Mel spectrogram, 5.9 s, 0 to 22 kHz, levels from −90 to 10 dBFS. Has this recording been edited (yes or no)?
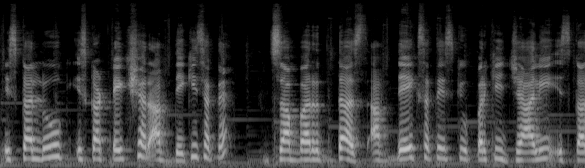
yes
